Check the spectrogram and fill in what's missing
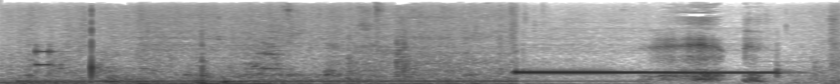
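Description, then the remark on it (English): A phone call being dialed during a hearing to reach the owner of Shaver Transportation: after a few seconds of low hum and faint clicks, a loud, steady mid-pitched telephone tone sounds for about two seconds, then cuts off abruptly. “So I'm going to make that call right now”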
